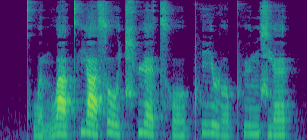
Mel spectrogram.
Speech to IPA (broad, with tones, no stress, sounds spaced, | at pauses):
kʰ w ə̰˨˩ n w ä˥˨ t̪ʰ j ä˥˨ s o˥˨ ʊ̯ t͡ɕʰ ɥ ɛ˥˨ t͡sʰ o˨˦ ʊ̯ pʰ i˦ ɻ ɤ˨˦ pʰ y˦ n ɕ j ɛ˦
